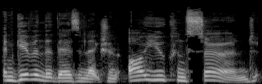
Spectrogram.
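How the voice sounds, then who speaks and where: A woman's voice: on the low side, big pitch swings, brisk, darkish tone, slight background noise. A woman television anchor conducting a news interview, posing poised, probing questions.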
